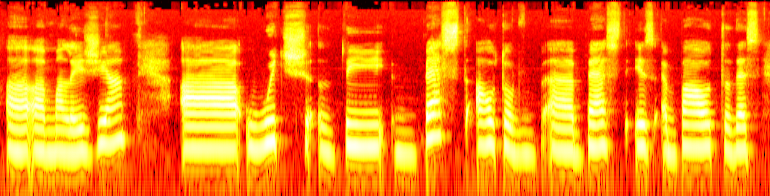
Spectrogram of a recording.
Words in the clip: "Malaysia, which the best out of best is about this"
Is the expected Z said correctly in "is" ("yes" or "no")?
yes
